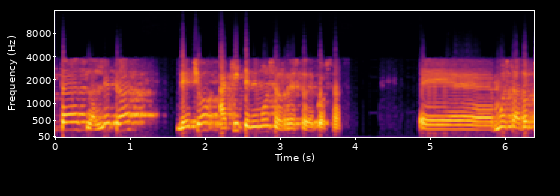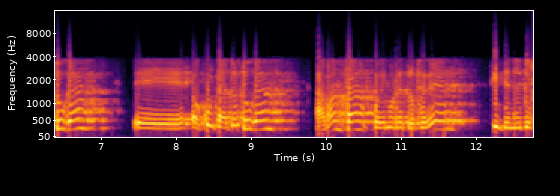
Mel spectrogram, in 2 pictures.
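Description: Speech only: a voice talking in phrases, with about a second of dead silence about four seconds in.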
